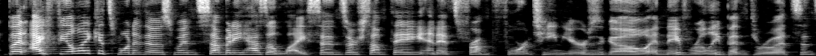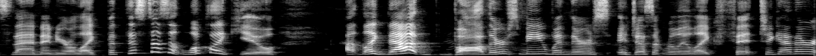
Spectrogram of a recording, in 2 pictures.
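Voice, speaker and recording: An American woman in her thirties chats through a film review podcast with a bright, lively voice that leaps up and down in pitch. She talks in a chatty, excitable way, full of quick asides. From United States. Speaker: podcast co-host. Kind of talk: casual film review chat.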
